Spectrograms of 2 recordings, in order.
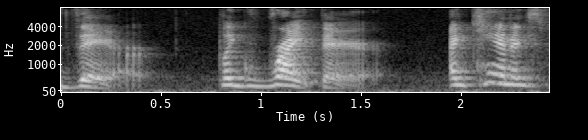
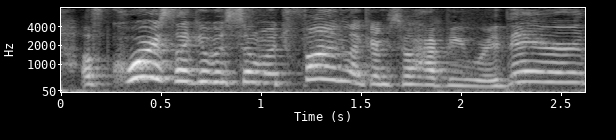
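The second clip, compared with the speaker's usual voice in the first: higher, louder, bubbly; bubbly Taylor; 10 semitones higher, 6 dB louder than usual. Retold or imitated. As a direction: answer like a cheerful star. Voicing Taylor's cheerful answer.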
